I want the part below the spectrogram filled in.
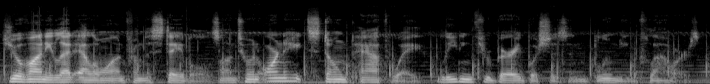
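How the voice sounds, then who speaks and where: A male narrator with a lowish voice and highly animated intonation tells a dramatic story. His delivery is measured and literary, with clearly audible music behind him.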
